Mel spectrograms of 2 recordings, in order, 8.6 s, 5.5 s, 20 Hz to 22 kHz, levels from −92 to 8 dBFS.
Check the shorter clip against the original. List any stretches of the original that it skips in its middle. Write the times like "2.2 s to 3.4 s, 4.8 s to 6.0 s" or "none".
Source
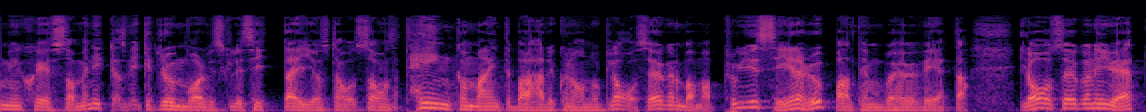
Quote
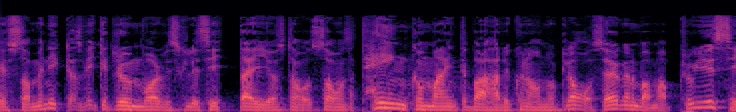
none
